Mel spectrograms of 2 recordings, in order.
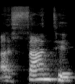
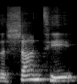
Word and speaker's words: Asante: of the country and I come from the Asante people on my dad's side which has been pronounced as a Shanti by the British and Mr Richard if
